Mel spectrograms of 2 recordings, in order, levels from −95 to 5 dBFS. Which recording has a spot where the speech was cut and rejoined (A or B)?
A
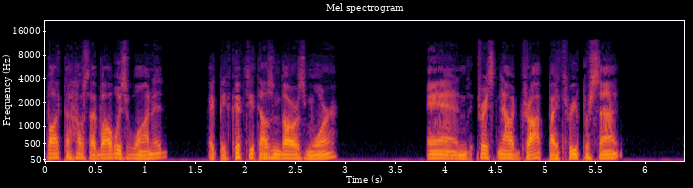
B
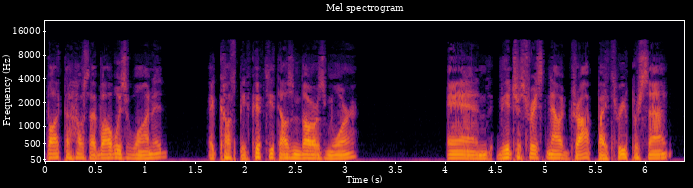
A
